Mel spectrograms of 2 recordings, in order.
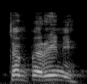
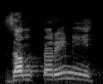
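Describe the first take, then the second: First: The name begins with a t sound. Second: The name begins with a z sound. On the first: The speaker calls it wrong. "But I said Temperini" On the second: The speaker calls it right. "it's Italian, so it's Zamperini"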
